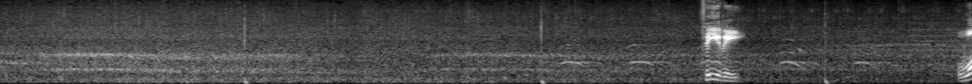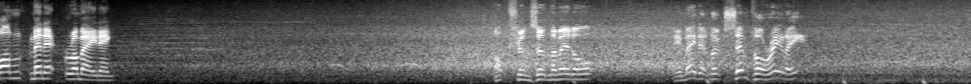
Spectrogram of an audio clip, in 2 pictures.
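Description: A stadium crowd murmurs and cheers steadily, swelling toward the end.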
